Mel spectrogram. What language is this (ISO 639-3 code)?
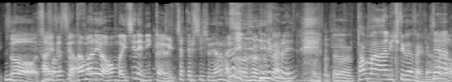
jpn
